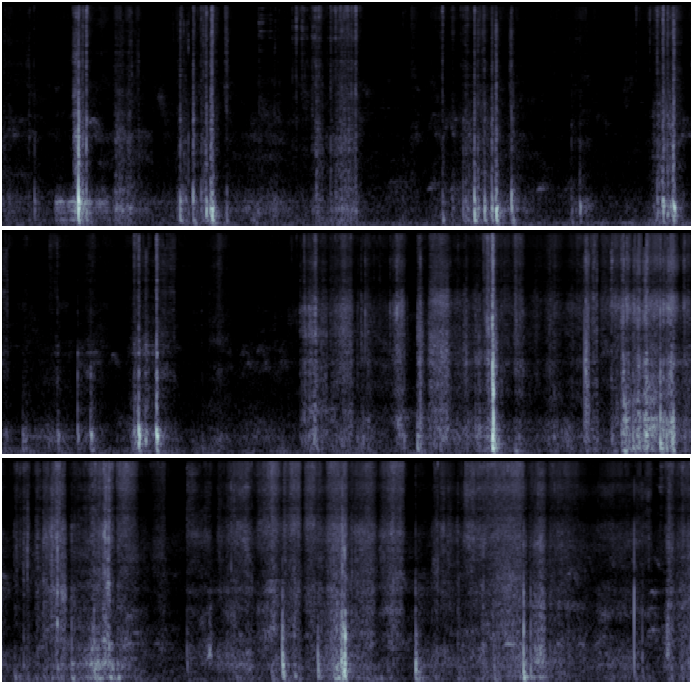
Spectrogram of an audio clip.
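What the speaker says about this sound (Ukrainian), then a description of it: "Зараз відкриємо скоби." Staples being pried open on a small parcel, a series of scattered close scraping, crinkling and tearing sounds of paper packaging with brief quiet gaps between them.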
